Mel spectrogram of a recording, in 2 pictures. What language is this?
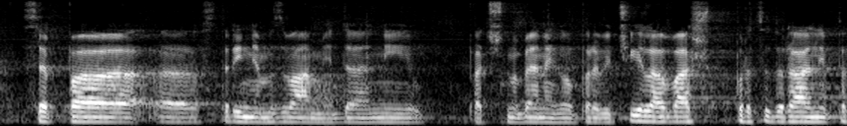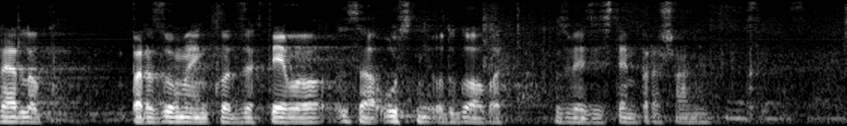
Slovenian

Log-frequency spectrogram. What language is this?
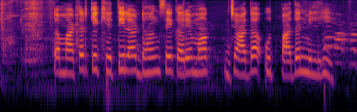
Chhattisgarhi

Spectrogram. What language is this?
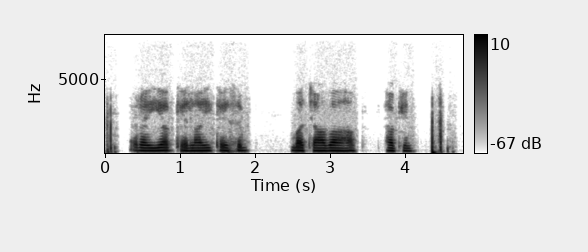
Magahi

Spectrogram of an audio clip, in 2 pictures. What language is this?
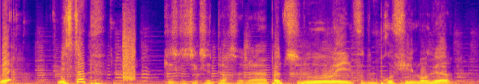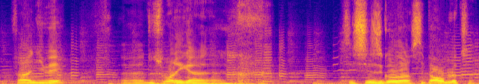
French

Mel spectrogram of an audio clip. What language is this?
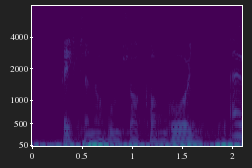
Danish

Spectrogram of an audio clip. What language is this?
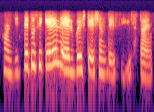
Punjabi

